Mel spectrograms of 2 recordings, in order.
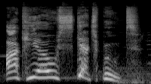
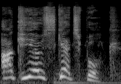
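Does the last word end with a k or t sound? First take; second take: t; k. First: The last word ends with a t sound. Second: The last word ends with a k sound. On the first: The speaker calls it wrong. "I heard you say sketchboot" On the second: The speaker calls it right. "I'll enunciate better this time"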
